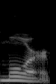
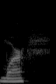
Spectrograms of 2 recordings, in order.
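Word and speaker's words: Moher: I've seen before uh The Cliffs of Moore maybe you've heard of them before uh not spelled like that they m o h e r they're in a lot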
